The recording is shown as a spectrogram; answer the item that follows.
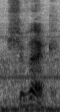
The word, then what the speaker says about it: Té Bheag: I'm going to be doing a very quick review on Chivec. Now I know it doesn't look like it from the title on the bottle there, but it is in fact pronounced Chivec or Chevec, not teabag, as a lot of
